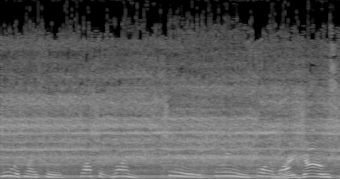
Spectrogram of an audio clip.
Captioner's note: counting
